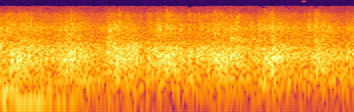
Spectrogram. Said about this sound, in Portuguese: Vamos aplaudir mais ao Senhor Jesus, que está chegando mais gente.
